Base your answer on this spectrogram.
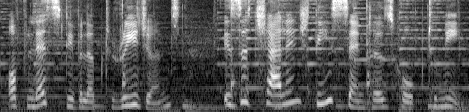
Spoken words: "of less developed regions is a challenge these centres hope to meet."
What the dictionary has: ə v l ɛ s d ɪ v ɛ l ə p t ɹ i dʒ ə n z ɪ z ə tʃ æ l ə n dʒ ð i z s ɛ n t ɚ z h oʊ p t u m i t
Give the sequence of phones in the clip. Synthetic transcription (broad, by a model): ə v l ɛ s d ɪ v ɛ l ə p t ɹ i dʒ ə n z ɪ z ə tʃ æ l ə n dʒ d i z s ɛ n t ɚ z h oʊ p t u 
